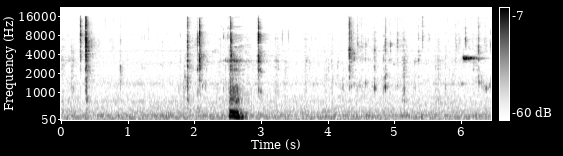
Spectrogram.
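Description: Close-up chewing of a mouthful of boiled corn on the cob, with small wet mouth clicks and smacks. About two and a half seconds in there is a short, falling hum of the voice.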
